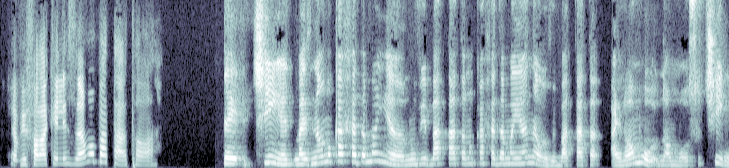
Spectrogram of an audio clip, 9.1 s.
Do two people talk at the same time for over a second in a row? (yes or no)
no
